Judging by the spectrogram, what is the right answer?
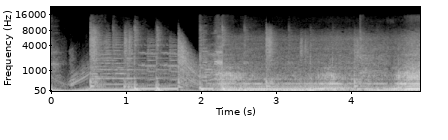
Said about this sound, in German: Das ist ein Auto, ein Audi TT8S Quattro und er gehört Kathi.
